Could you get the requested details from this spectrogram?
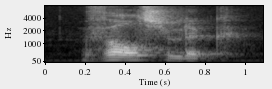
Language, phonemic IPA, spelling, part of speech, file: Dutch, /ˈvɑlsələk/, valselijk, adverb, Nl-valselijk.ogg
- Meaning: falsely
